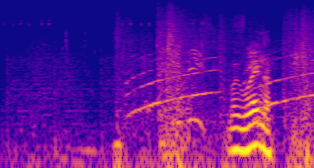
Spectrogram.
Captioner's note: sirens sounding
